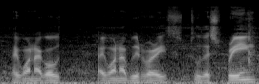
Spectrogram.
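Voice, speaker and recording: A man speaks with a very deep, low pitch and a Latin American accent. His intonation stays fairly even over noticeable background noise. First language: Spanish. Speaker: professional baseball player. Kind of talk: interview. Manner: halting.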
